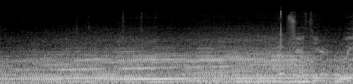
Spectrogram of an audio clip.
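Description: Lamborghini engine pulling hard under throttle on a track, a loud steady drone of rising harmonics with tire noise, while people talk over it throughout.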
